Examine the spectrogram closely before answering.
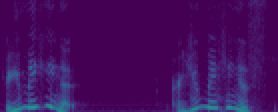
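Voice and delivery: high alarmed disbelief; rising alarmed question. Real, not acted. Mother alarmed at daughter.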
